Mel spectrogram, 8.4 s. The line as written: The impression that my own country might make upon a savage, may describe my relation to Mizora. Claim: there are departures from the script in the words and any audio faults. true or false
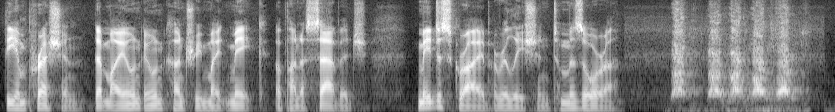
true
